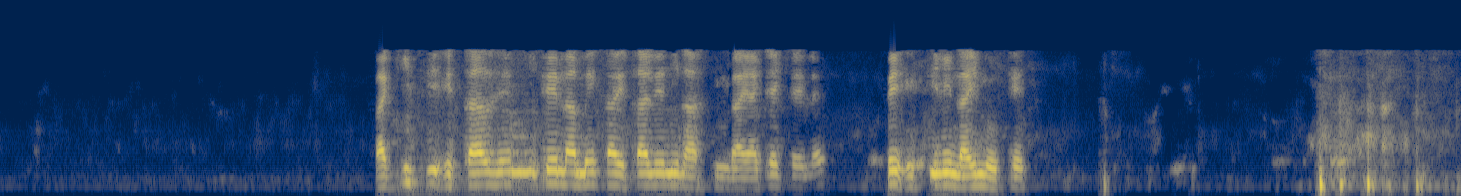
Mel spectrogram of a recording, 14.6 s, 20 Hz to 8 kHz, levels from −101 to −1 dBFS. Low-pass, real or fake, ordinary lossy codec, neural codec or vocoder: 7.2 kHz; fake; AAC, 16 kbps; codec, 16 kHz, 4 kbps, X-Codec, WavLM features, trained on Multilingual LibriSpeech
